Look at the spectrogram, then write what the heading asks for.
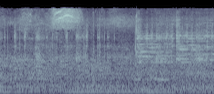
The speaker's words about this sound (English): And it is the train station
